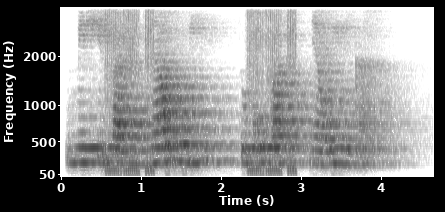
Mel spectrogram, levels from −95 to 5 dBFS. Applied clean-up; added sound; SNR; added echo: none; Drill; 12 dB; reverberation time 1.2 s.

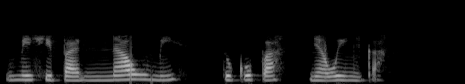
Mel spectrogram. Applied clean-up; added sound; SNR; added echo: none; none; none; none.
